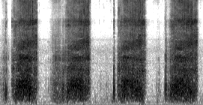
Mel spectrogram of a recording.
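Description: A bearded dragon resting on top of a hollow-looking cardboard box scratches the flat cardboard surface with its claws. Four sustained, dry, rasping scratch bursts, bright with crisp high texture, are separated by short quiet gaps, some starting with a small click.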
